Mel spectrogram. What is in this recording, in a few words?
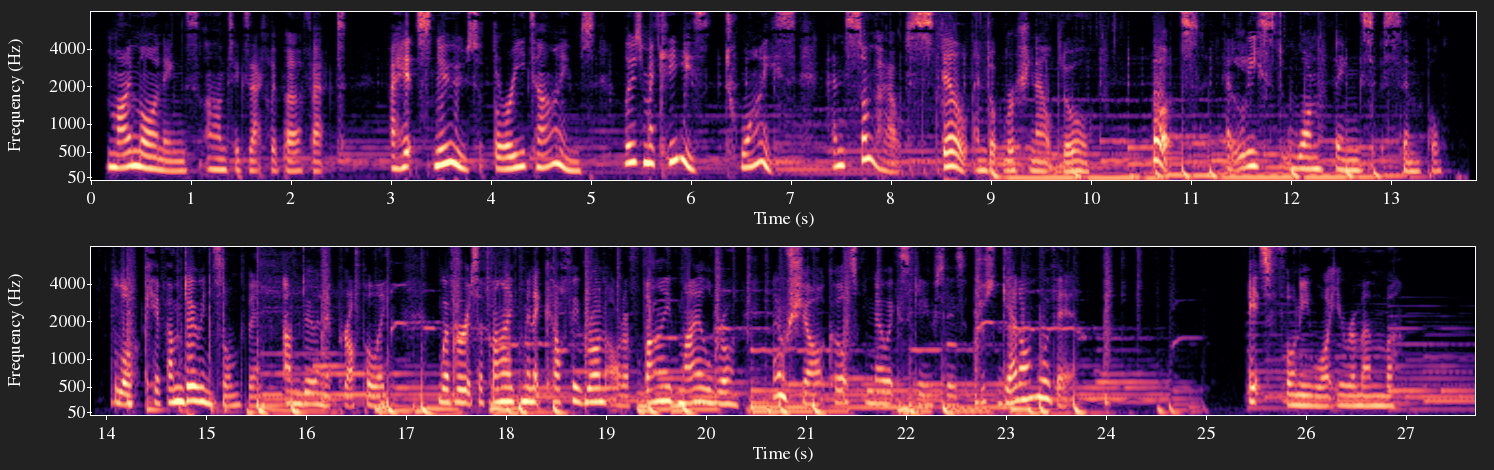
Voiceover reel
